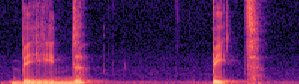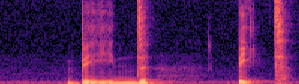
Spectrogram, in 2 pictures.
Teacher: you can hear clearly that the first one is much longer than the second one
